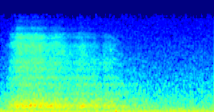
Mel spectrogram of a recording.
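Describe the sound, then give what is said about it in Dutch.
A single deep inhale through the nose during a guided breathing exercise, a soft, airy rush of breath that swells early and then fades into quiet hiss. “Adem diep in door je neus.”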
